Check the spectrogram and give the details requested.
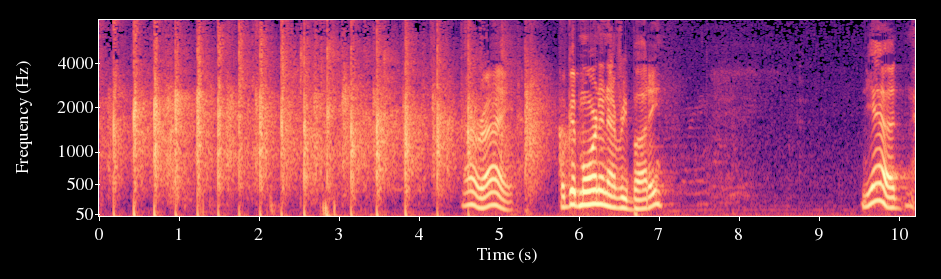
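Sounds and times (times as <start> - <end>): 
audience clapping in rhythm: 0.0 - 5.9
speech: 4.5 - 7.1, 9.5 - 10.1.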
